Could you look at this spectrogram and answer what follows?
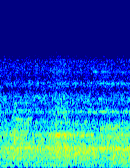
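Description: A Keihin-Tohoku Line commuter train runs between Tokyo and Yurakucho stations, a steady low rumble and hiss of the carriage interior with no distinct clicks.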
